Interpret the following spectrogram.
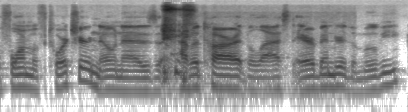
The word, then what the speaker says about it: Avatar: The fact that they're saying Avatar, It's Avatar. Avatar, it's pronounced Avatar.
